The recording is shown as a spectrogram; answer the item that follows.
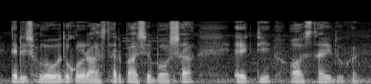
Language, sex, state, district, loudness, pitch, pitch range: Bengali, male, West Bengal, Cooch Behar, -17 LUFS, 100 Hz, 95-105 Hz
